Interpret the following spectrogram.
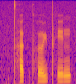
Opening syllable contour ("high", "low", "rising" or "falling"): low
